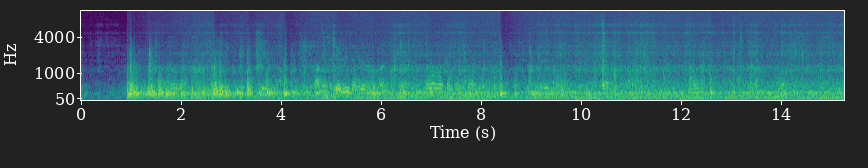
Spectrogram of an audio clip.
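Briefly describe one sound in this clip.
A crowd murmurs in a room.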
